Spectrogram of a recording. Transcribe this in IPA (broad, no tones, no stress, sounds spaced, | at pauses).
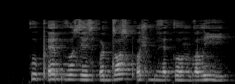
k u pʼ ɛ bʱ o z ɪ z ʔ o ɖ d ɔ z pʼ ɔ ʃ bʱ ɛ k o ŋ ɡ ɔ l i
